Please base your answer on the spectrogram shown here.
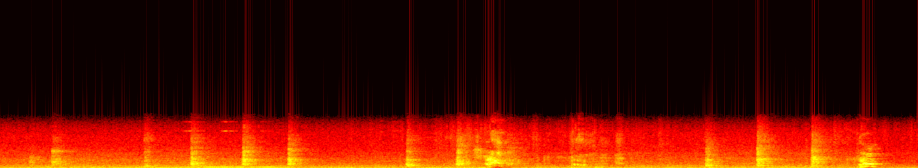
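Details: A Golden Retriever puppy, whose sire is a JKC champion, gives a series of short, sharp barks at uneven intervals over a low background hum.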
